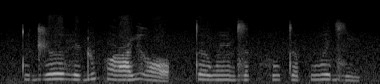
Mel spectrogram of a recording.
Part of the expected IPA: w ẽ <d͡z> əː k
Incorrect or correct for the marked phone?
correct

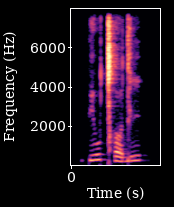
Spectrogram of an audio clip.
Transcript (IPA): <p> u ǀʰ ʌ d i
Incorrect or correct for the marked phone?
incorrect: pʲ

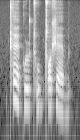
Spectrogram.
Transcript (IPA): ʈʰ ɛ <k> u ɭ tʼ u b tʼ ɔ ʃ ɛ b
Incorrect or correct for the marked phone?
correct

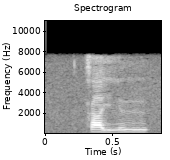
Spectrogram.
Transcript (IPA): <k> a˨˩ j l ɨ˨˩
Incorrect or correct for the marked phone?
correct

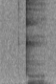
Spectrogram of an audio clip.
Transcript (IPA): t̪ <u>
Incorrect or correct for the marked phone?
incorrect: ʊ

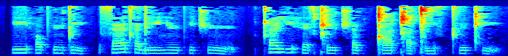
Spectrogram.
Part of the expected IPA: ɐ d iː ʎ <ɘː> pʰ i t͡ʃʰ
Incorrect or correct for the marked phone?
incorrect: ʉː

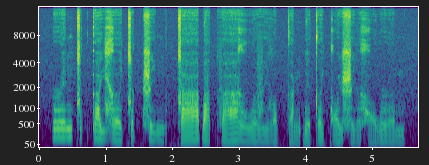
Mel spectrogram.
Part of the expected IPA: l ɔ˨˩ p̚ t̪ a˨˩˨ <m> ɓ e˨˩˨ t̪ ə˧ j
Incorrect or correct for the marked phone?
incorrect: ŋ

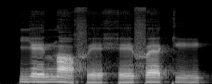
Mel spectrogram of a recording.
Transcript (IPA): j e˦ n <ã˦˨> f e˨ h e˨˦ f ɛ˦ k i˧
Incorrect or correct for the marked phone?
correct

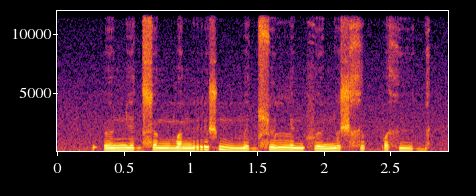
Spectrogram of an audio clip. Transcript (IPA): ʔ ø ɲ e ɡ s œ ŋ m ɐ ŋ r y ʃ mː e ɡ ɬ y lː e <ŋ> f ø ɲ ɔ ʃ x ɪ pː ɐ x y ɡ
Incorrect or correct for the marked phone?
correct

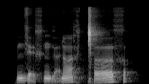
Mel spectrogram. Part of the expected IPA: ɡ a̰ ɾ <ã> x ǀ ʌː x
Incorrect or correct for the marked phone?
incorrect: ɑ̃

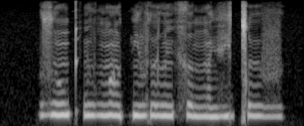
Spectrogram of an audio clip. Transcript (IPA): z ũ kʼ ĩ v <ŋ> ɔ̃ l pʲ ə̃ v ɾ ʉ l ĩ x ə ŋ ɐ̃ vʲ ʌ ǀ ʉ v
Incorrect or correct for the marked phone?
correct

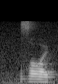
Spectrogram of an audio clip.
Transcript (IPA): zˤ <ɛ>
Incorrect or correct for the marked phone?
correct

